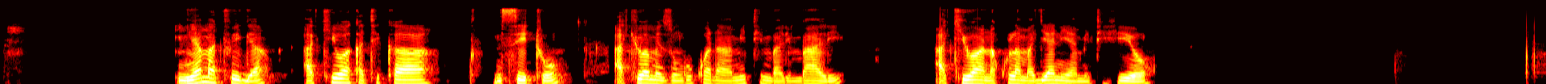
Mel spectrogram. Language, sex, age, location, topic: Swahili, male, 18-24, Dar es Salaam, agriculture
